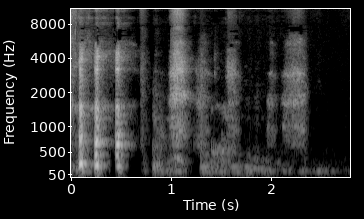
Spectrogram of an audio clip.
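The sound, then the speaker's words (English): A dog barks three times in quick succession, loud, followed by a couple of seconds of softer huffing, snuffling and whiny breaths. “The dog's starting to act up.”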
